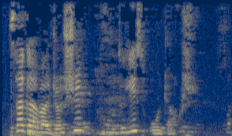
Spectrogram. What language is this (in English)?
Georgian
